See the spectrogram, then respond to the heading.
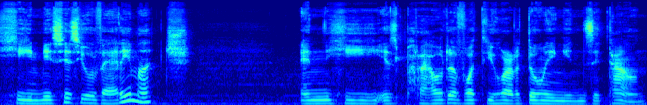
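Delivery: soft, token eerie put-on voice. Retelling what she said to the listener, imitating her creepy tone. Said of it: "like creepy tone of voice".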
